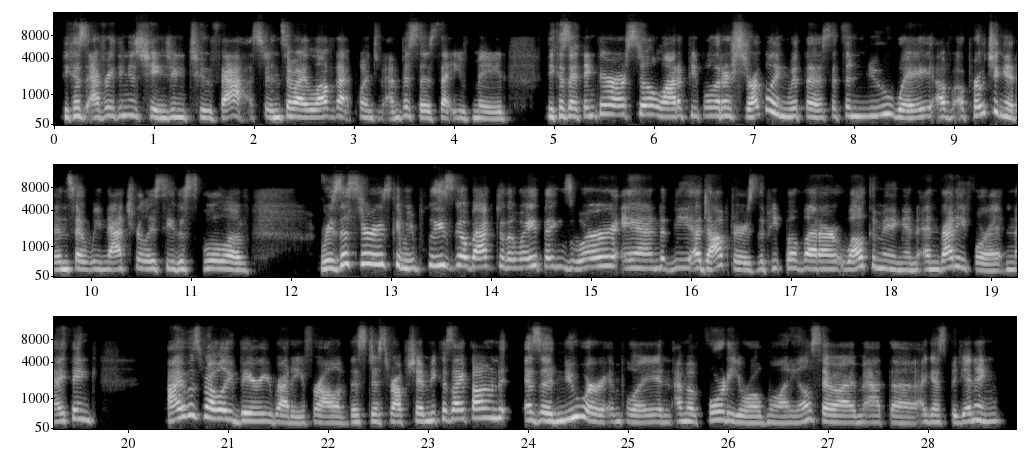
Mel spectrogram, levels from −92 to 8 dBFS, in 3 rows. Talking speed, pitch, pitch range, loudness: 215 wpm, 220 Hz, 195-245 Hz, -19 LUFS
